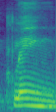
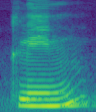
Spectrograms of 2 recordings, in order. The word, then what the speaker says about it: Klim: If you've been initiated, then you can say Kling, Gakara or say Makara. Klim or Kling, if your Guru has given you Kling. That is Gakara pronunciation.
